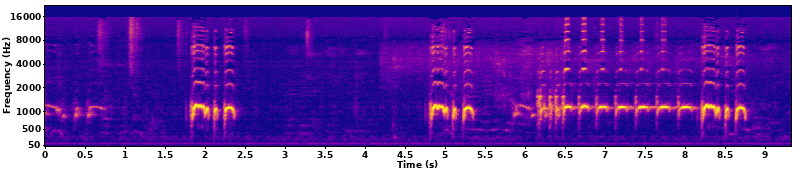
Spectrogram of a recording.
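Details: Singing local zebra dove, a lure bird for calling other doves, giving short trilled coo phrases, then a long even run of about ten rapid notes, over a constant low electrical hum.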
